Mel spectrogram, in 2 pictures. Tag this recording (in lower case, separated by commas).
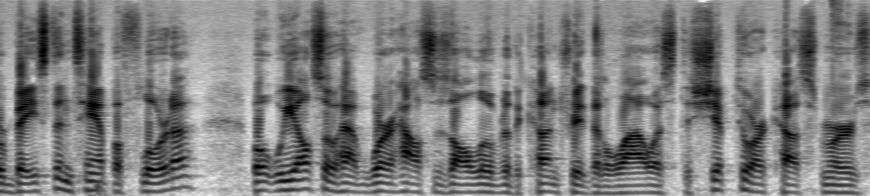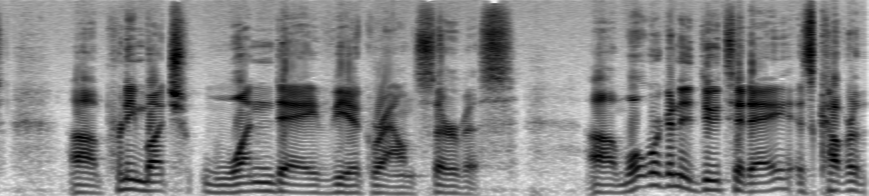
speech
